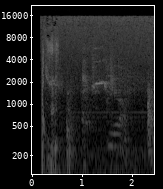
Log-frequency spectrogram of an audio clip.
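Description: Dead silence, then a studio recording cuts in abruptly about a fifth of a second in, carrying indistinct voice sounds and studio noise rather than music.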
